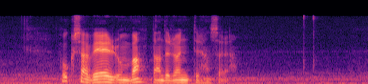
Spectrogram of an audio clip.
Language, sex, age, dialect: Faroese, male, 36-60, Suðurstreymoy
